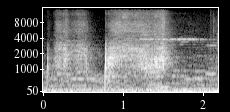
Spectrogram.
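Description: Chalk scraping on a blackboard as a numeral is written, a scratchy rasp strongest for about a second in the middle.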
